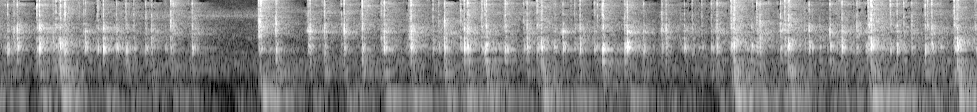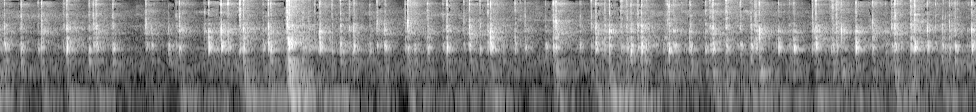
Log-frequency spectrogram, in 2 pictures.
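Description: Fingertips of both hands type fast on a white RGB-backlit mechanical keyboard with plastic keycaps and a hollow plastic case. The result is a dense, steady stream of sharp, bright plastic clacks with a faint hollow low knock under them, broken by one brief pause early on.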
